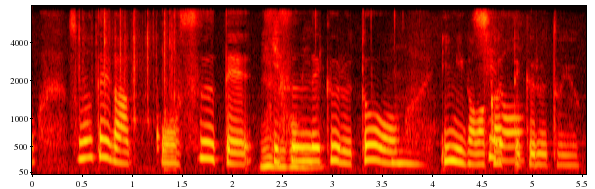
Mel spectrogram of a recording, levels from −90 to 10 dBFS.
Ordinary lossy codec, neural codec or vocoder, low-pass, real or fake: none; none; 7.2 kHz; real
